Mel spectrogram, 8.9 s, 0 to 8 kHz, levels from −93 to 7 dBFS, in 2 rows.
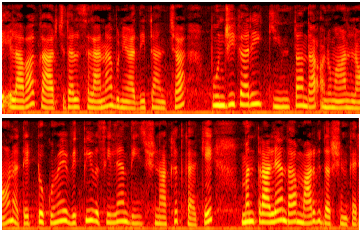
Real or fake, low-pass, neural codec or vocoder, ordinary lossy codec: fake; 7.2 kHz; codec, 16 kHz, 4 kbps, X-Codec, WavLM features, trained on Multilingual LibriSpeech; none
